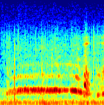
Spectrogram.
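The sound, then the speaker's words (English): A single drawn-out hoot owl hoot in the dark, a steady mid-pitched tone that holds for over a second before sliding slightly downward, heard alone over a faint hissy background with a brief click before it. “Just a hoot owl, Betty.”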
